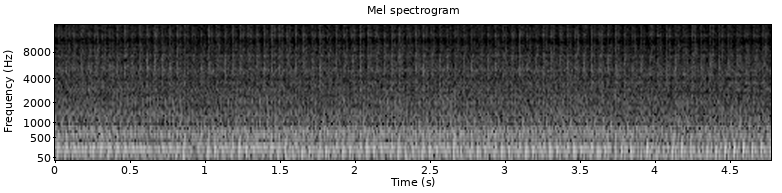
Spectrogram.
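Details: Briggs & Stratton PowerBuilt 10.5 HP single-cylinder rear-engine rider mower after carburetor replacement and clearing a flooded cylinder: steady, even thumping beat with no misses or surging; normal running.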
